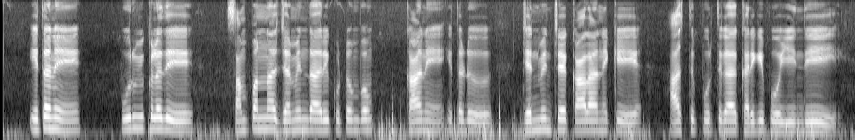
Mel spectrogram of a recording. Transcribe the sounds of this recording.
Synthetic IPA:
it̪ɐni | puːɾʋikulɐd̪i | sɐmpɐnːɐd͡ʒɐmind̪aːɾikuʈumbɐmkaːniit̪ɐɽu | d͡ʒɐnmiɲt͡ʃeːkaːlaːniki | aːst̪ipuːɾt̪iɡaːkɐɾiɡipo̞ːjind̪i

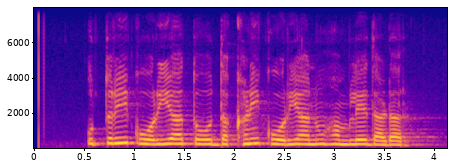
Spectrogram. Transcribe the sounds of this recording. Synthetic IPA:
ʊt̪ːɾiːkoːɾɪjaːt̪õːd̪əkʰːɳiːkoːɾɪjaːnũːɦəmbleːd̪aːɖəɾ

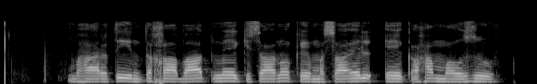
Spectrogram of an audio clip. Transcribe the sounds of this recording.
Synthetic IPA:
bʱaːɾt̪iɪ̃nt̪ɪxaːbaːt̪mẽkɪsaːnõkemɐsaːɪleːkɐɦəmːɔːzuː

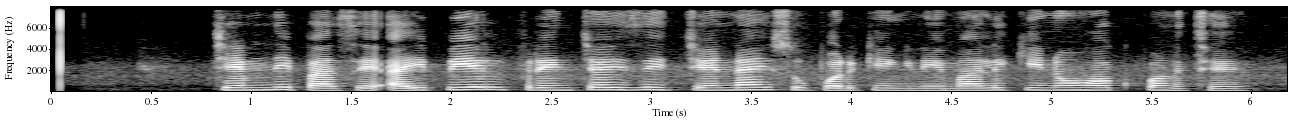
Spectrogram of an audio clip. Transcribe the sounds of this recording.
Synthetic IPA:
d͡ʒemnipaseʔaipielfɾɛ̃ɲt͡ʃaizit͡ʃenaisupəɾkiŋɡnimalikinoɦəkpəɳt͡ʃʰe

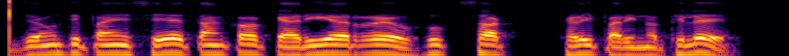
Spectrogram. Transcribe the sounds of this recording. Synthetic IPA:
d͡ʒeũt̪ʰipaĩset̪aŋkɔkaɾiɔɾɔɾeɦuksaʈ̚kʰeɭipaɾinɔt̪ʰile

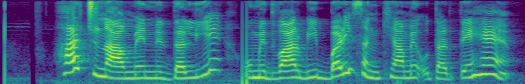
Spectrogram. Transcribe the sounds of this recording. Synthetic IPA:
hɐɾt͡ʃʊnaːʋmẽnɪɾd̪əlije | ʊmɪd̪ʋaːɾbʱibɐɽisɐ̃ŋkʰjamẽʔʊt̪əɾt̪eɦɛ̃ː

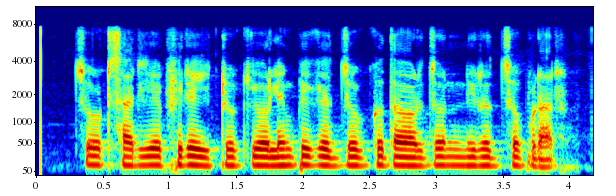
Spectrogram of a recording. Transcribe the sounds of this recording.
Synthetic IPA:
t͡ɕoʈʃaɾijefʰiɾeiʈokiolimpikeɾd͡ʑoɡːot̪aɔɾd͡ʑonːiɾodːopɽaɾ

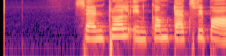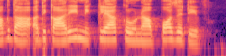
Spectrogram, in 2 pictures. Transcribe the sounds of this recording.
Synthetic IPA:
seɳʈɾəlḭŋkəmʈæksʋipaɡd̪aʔə̰d̪ʱikaɾiːnikljakəɾunapɔd͡ziʈiʋ

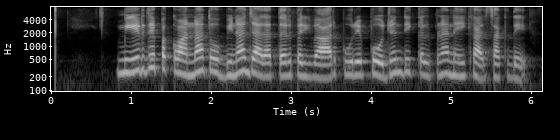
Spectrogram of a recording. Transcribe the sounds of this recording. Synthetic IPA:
miːɽd̪eːpəkʋaːnãːt̪õːbɪnãːzjaːd̪aːt̪əɾpəɾɪʋaːɾpuːɾeːpoːd͡ʒənd̪iːkəlpnaːnəɦĩːkəɾsəkd̪eː

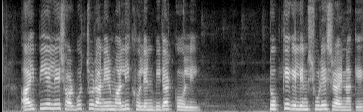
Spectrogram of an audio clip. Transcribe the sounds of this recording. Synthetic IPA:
ajpieleʃɔɾbotːɕoɾaneɾmalikɦolenbiɖaʈkoɦli | ʈop̚keɡelenʃuɾeʃɾaenake

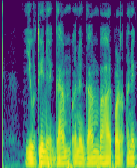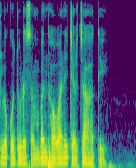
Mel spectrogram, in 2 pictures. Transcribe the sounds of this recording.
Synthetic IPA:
juʋt̪ineɡamə̰neɡambəɦaɾpəɳə̰neklokod͡ʒoɽesəmbənd̪ʱɦoʋanit͡ʃəɾt͡ʃaɦət̪i

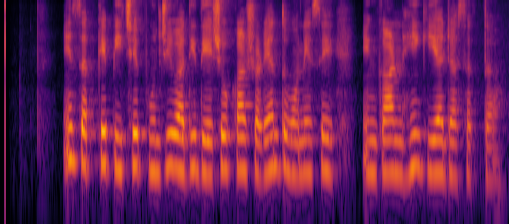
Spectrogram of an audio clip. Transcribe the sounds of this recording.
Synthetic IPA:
ɪnsɐb̚kepiːt͡ʃʰepũːɲd͡ʒiʋaːd̪id̪eːʃõkaʃɐɽjə̃nt̪ɦoːneseɪ̃ŋkaːɾnɐɦĩkijad͡ʒaːsɐk̚t̪a̰ː

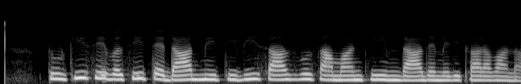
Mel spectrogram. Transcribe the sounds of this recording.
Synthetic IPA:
t̪ʊɾkiseʋɐsiːt̪ɛːd̪aːd̪mẽt̪ibisaːzʋosaːmaːnkiɪmd̪aːd̪ɐmeːɾiːkaɾɐʋaːnaː

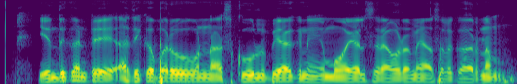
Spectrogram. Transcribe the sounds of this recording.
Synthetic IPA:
e̞nd̪ukɐɳʈe̞ːɐ̰d̪ʱikɐbɐɾɐʋuunːɐskuːlbʱjaːɡnimɔːjɐlsɾaːʋɐɽɐme̞ːɐsɐlukaːɾɐɳɐm

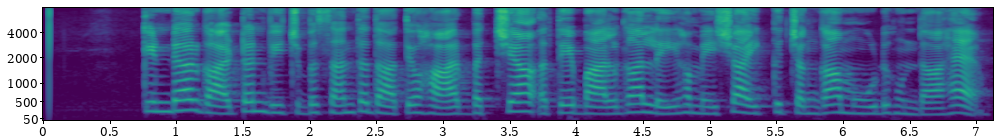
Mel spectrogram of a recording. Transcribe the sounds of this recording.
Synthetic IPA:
kɪɳɖəɾɡaːɾʈənʋɪt͡ʃbəsənt̪d̪aːt̪joːɦaːɾbətːʃjãːʔət̪eːbaːlɡãːləiːɦəmeːʃaːɪkt͡ʃəŋɡaːmuːɖɦʊnd̪aːɦɛː

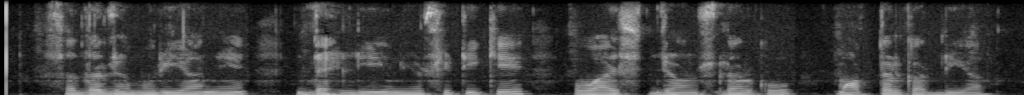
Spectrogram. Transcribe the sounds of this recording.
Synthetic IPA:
sɐd̪əɾd͡ʒɐmɦuːɾijane | d̪ɛɦlijuːnɪʋəɾsɪʈike | ʋaːɪsd͡ʒãːnsləɾko | mɔːt̪ːəlkɐɾd̪ijaː

